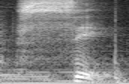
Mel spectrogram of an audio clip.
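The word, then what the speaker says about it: ces: have a common plural these which will be pronounced si and i could say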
